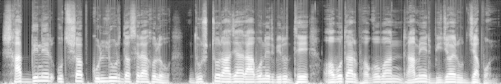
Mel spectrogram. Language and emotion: Bengali, neutral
